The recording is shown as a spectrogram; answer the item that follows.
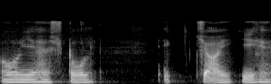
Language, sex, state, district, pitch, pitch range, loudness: Hindi, male, Uttar Pradesh, Muzaffarnagar, 110 Hz, 105-110 Hz, -19 LUFS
